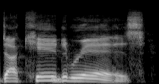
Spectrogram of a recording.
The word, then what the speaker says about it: DaKidRiz: And And it's I I don't know how to pronounce it right. Did Riz.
